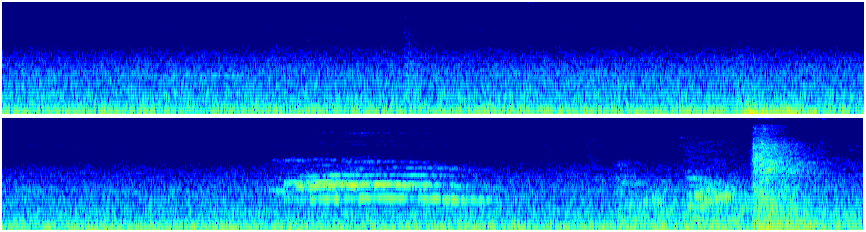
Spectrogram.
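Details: One of a rescued stray cat mother and daughter from Haeundae, survivors of a traffic accident that left broken bones healed unset; after quiet room hum, a single clear, slightly falling meow, then a soft rustle.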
